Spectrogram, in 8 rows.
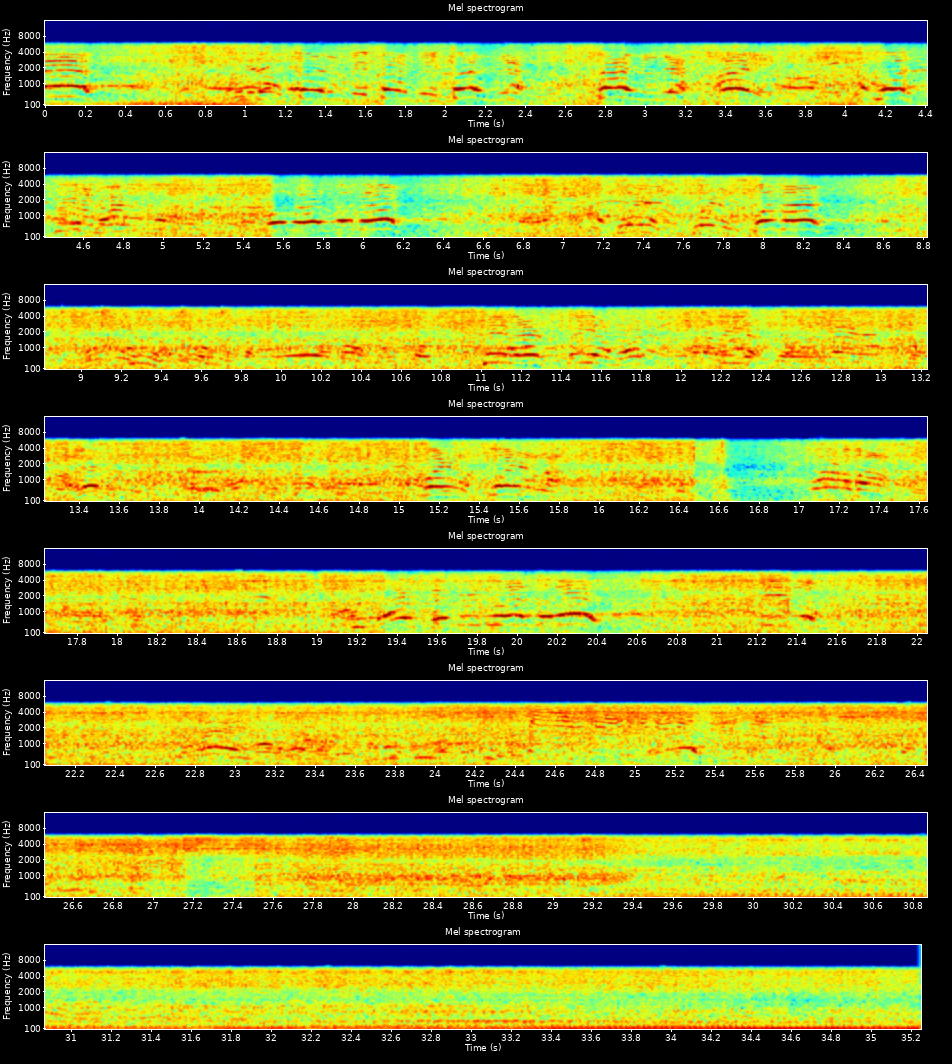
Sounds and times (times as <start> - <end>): Speech: 0.0 - 16.0, 16.9 - 18.1, 18.8 - 20.6, 21.2 - 21.7, 22.6 - 27.2
Bus: 0.0 - 35.2.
